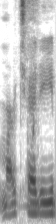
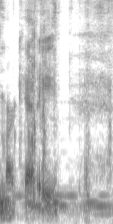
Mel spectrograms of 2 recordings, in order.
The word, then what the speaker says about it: Marchetti: look it up and i always pronounce it marchetti but it is marquetti um kind of magnetic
